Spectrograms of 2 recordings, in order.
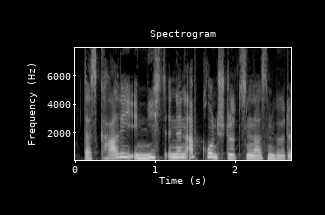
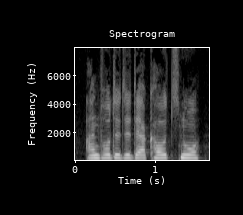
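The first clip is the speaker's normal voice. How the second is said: ordinary delivery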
